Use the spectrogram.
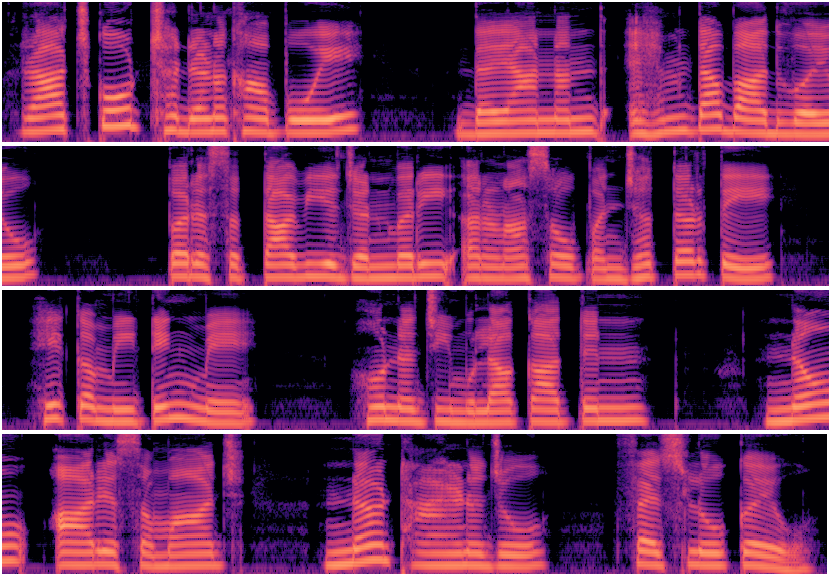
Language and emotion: Sindhi, neutral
